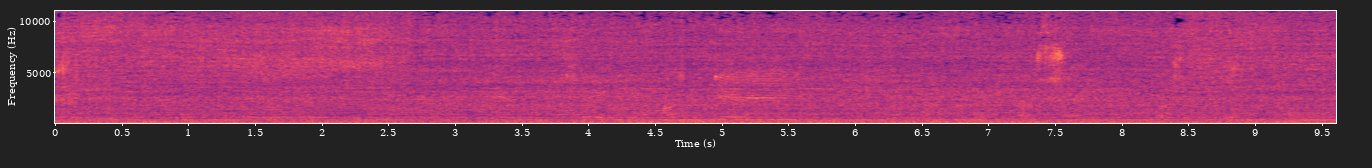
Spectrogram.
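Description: A tractor engine drones steadily inside its cab.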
